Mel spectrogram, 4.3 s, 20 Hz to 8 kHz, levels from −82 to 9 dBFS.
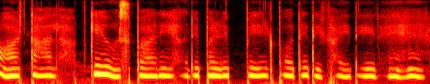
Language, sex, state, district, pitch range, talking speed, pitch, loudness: Hindi, female, Haryana, Jhajjar, 215-230 Hz, 195 wpm, 225 Hz, -17 LUFS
